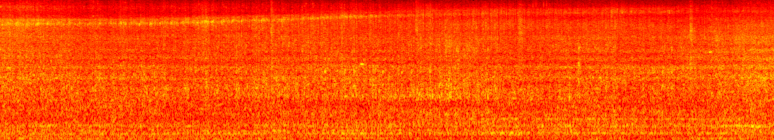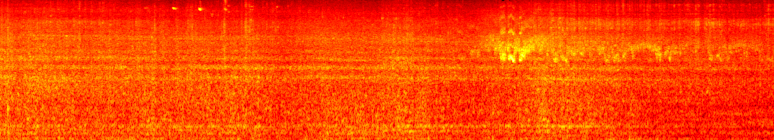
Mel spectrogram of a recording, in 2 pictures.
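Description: Passenger coaches of a departing train running past close by on the rails, with a brief high squeal about sixteen seconds in. The sound eases a little near the end as the last coach draws away.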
